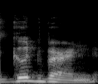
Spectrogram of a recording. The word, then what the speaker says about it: Goodeburn: I I think at one point it's called the Tega Knuckle, but the actual name is Goodburn, which is spelled G O O D E B U R N.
